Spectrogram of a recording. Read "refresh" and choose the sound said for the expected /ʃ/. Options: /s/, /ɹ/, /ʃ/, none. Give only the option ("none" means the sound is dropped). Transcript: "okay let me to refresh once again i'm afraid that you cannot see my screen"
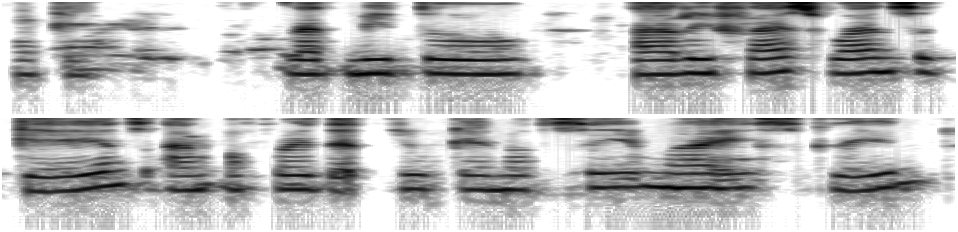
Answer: /s/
